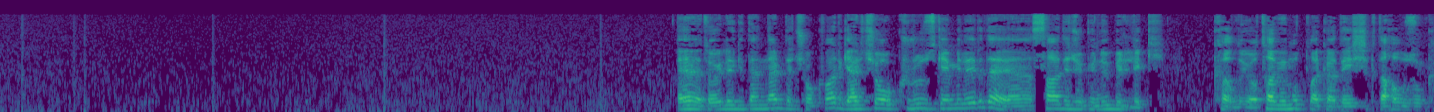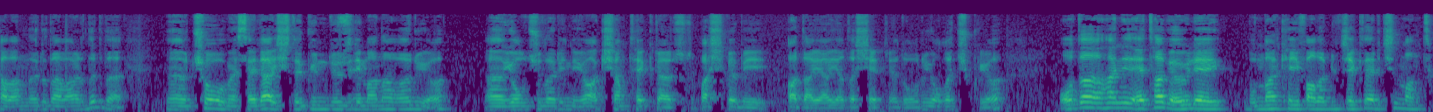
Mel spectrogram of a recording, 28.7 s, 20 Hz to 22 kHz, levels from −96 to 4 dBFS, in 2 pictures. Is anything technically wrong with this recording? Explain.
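Yes. Throughout this speech recording, overdone noise removal has been applied. A noise reduction stage set far too aggressively has been cutting individual frequency bands deep or silencing them whenever their level sat near its noise estimate, taking quieter voice components along. The background drops to near silence scattered with twinkling specks. Unlike a noise gate, which mutes everything at once, the damage here is frequency-by-frequency and constant.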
